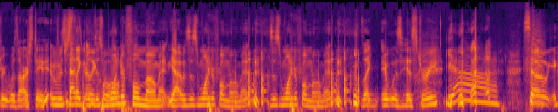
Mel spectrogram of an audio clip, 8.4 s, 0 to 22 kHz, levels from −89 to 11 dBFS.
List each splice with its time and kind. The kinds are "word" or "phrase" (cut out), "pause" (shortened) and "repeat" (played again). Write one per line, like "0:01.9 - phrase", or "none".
0:01.0 - word
0:04.0 - repeat
0:05.4 - phrase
